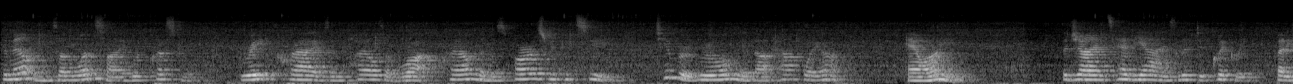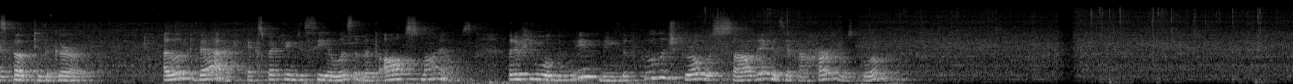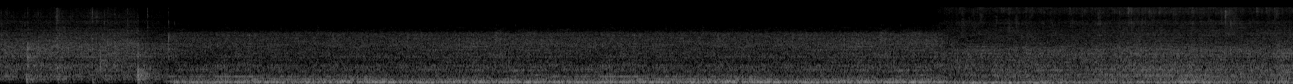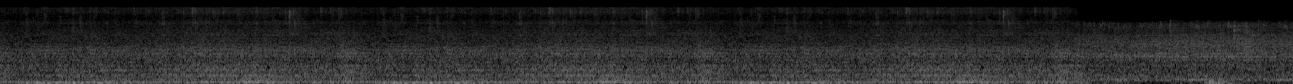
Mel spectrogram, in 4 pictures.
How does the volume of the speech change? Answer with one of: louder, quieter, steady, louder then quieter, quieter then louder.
steady.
